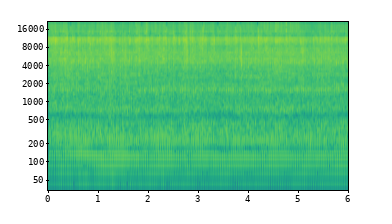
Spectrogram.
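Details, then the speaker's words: Cub Cadet 1250 hydrostatic garden tractor, revived after seven years parked, small single engine pounding a loud raw even exhaust beat at steady speed; worn-out exhaust/muffler makes it very loud. "we might have a driver a very very loud driver because the exhaust is worn out but we're doing pretty good for a free tractor so far"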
